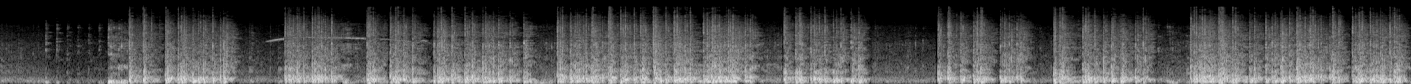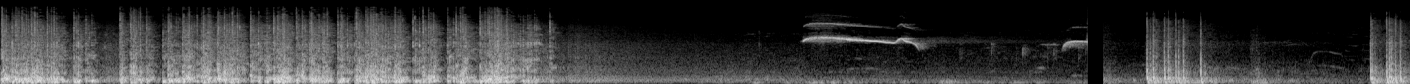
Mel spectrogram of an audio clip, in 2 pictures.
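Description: Fireworks display firing rapidly: a dense, continuous run of bangs and crackling bursts for about twenty seconds. It then thins out to a brief high whistle and a few single bangs near the end.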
